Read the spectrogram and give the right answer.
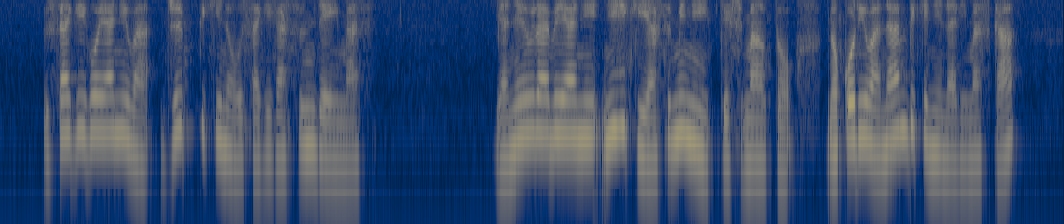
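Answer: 8匹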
